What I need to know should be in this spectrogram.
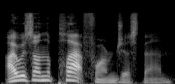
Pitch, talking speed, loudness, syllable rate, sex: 130 Hz, 240 wpm, -18 LUFS, 4.9 syllables/s, male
